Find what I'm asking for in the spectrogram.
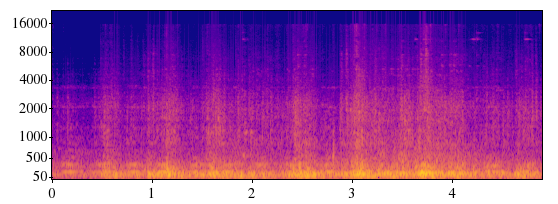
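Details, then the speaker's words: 2006 Ford F-150 4x4 driving, low uneven rumbling with irregular clunks from driver's side front, intermittent; suspected broken 4x4 hoses, hub not engaging actuator properly, or damaged hub, unconfirmed. "Este ruido ya lo había subido en un video anterior. Este es una F-150 2006. Lo hacía el ruido y luego se le quitaba."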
